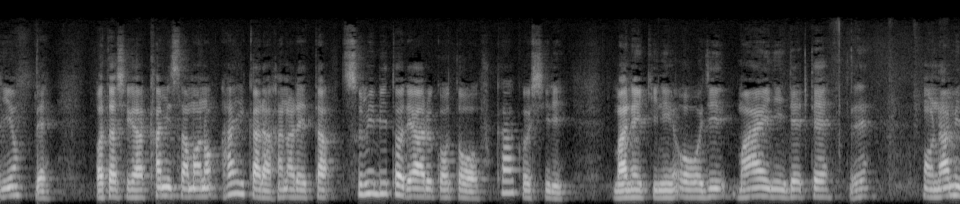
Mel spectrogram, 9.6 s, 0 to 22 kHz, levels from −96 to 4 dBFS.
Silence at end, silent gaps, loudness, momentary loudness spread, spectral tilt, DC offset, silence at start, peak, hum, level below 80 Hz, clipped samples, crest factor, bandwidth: 0 s; none; -25 LUFS; 9 LU; -5.5 dB/octave; under 0.1%; 0 s; -4 dBFS; none; -78 dBFS; under 0.1%; 22 dB; 14.5 kHz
